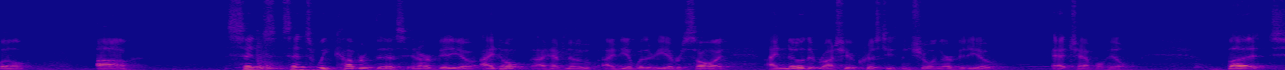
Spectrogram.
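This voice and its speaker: A man with a Southern US accent talks at a moderate pace and medium pitch, with ordinary pitch variation and long, frequent pauses. Audible room echo and noticeable background noise fill the recording. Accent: Southern US (Georgia). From US South, South Georgia. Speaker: pastor. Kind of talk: casual chat.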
